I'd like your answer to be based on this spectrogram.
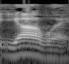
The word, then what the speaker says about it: Yahweh: If you pronounce that, it would be Yahweh.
